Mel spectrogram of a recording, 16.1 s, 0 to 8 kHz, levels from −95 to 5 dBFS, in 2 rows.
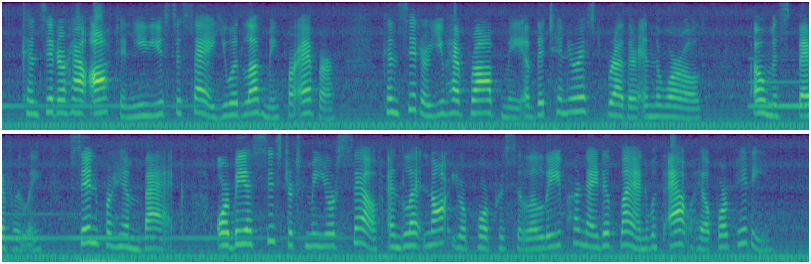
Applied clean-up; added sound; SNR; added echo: none; Chink, clink + Stream; 17 dB; none.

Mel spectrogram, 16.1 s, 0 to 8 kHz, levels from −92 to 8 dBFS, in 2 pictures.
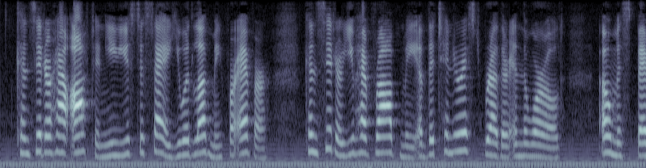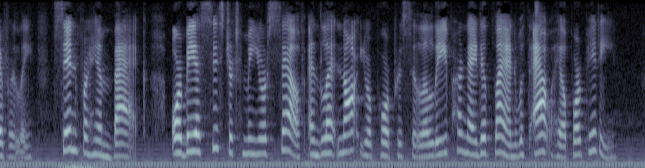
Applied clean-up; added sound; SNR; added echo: none; none; none; none.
